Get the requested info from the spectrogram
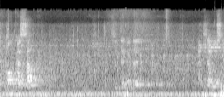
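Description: A man's voice speaking in short phrases, over a steady, heavy low rumble.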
